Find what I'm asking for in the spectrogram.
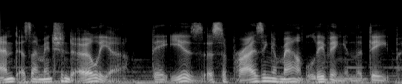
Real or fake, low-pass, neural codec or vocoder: real; 7.2 kHz; none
